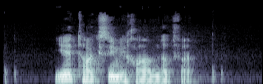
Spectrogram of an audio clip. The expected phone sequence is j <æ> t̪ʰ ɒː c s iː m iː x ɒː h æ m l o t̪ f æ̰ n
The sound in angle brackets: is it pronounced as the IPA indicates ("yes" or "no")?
no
